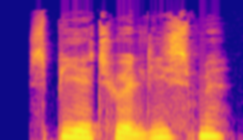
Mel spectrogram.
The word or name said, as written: spiritualisme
